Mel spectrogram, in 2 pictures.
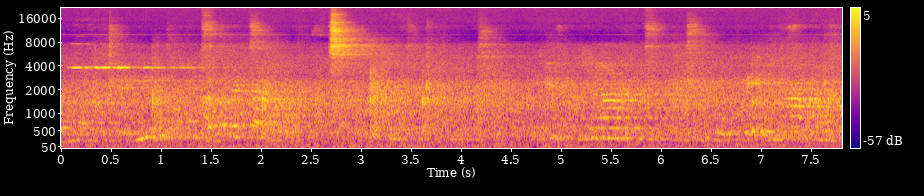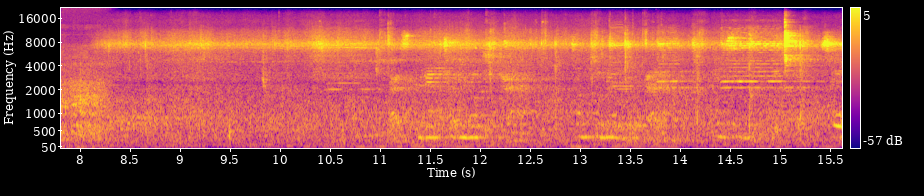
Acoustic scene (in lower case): subway station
